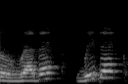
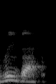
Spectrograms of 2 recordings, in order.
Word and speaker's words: Rebeck: By Teresa Rebeck, I pronounced that wrong, Rebeck.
